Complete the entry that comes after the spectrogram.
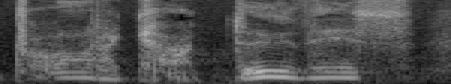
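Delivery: very soft, slow plea to God; mock-panicked private prayer, hushed and drawn out. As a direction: plead under your breath. Silent panicked prayer, heart beating.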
